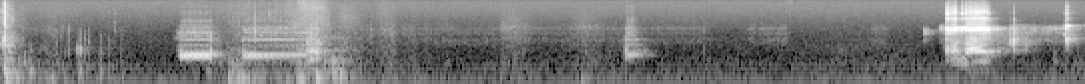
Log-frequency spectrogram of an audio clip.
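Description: Telephone ringing out on an outgoing call, with a couple of bursts of ring tone, isolated short sounds and a final loud tone before the line connects.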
